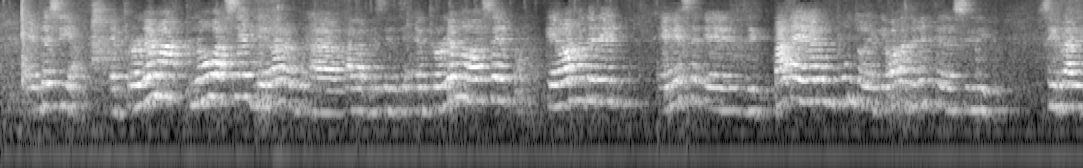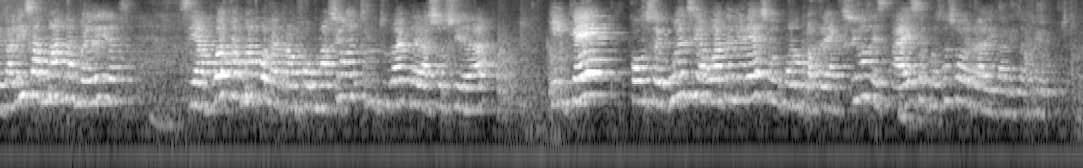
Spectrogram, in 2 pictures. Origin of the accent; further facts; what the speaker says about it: Cuba; vengo de Cuba.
